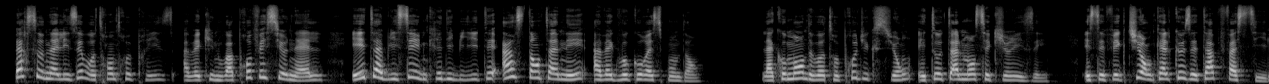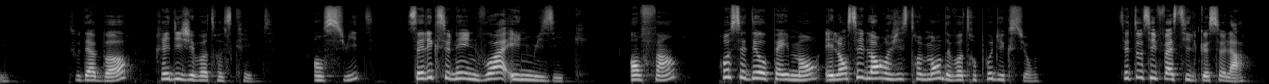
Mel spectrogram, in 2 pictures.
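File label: French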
